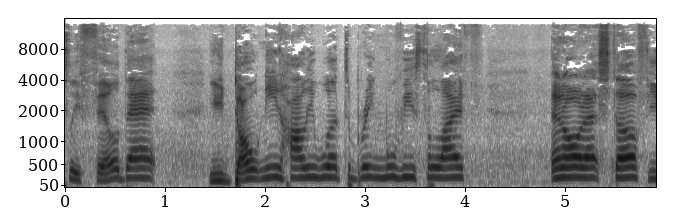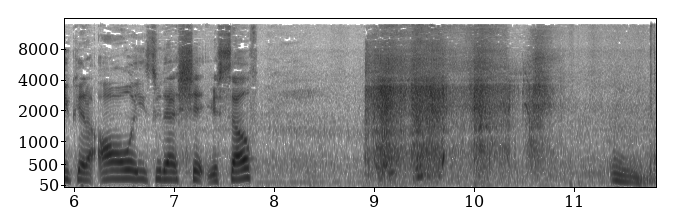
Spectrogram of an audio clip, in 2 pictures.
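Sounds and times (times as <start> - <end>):
speech: 0.0 - 4.2, 4.8 - 8.0, 11.4 - 11.8
person blowing nose: 8.9 - 11.8.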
